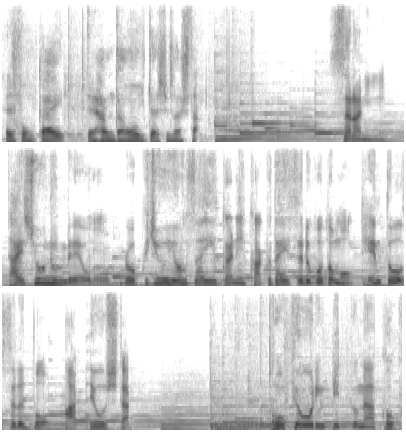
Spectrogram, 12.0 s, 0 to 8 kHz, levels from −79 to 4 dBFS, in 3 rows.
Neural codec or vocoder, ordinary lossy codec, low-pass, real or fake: codec, 16 kHz, 2 kbps, X-Codec, HuBERT features, trained on balanced general audio; none; none; fake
